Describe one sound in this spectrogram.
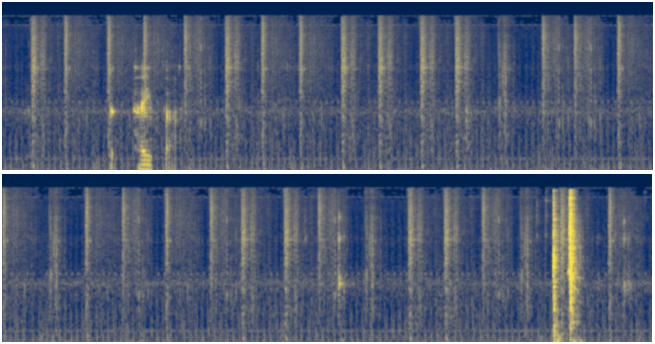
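Footsteps tread steadily on grass.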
